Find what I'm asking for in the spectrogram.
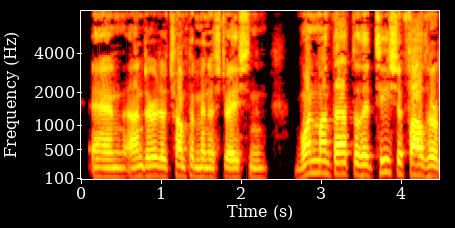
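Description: A man speaks in an ordinary speaking voice at a medium pitch. His pitch varies in an ordinary way, and his pace is moderate. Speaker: caller, abuse victims advocate. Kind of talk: phone call-in. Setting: phone call.

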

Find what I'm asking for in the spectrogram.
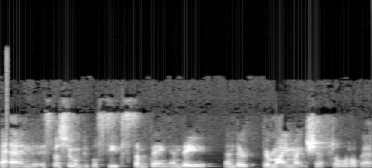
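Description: Speaking with an American accent, a woman uses a fairly low pitch and fairly even intonation. It is an ordinary speaking voice. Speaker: startup CEO and founder. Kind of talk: interview.

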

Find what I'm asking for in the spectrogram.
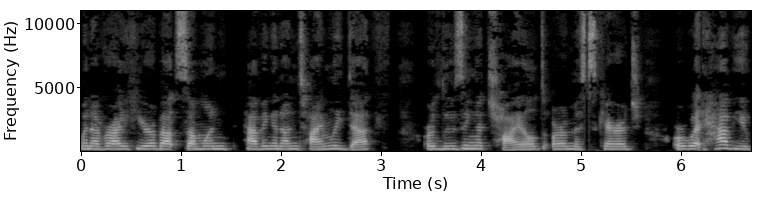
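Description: At a moderate pace against a quiet background comes an unremarkable speaking voice. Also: woman. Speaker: podcast host. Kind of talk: interview chat with religious tone. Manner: warm, earnest.

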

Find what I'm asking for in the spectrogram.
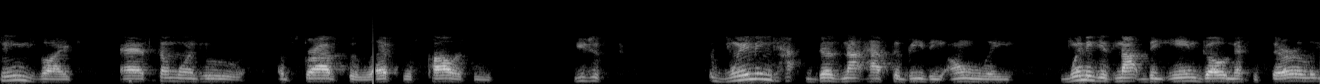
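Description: A man with a Southern US accent speaks at a very slow pace with long, frequent pauses. His pitch is fairly high, with ordinary pitch variation. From US South, Kentucky. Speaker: caller, former local candidate. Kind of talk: call-in discussion.

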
